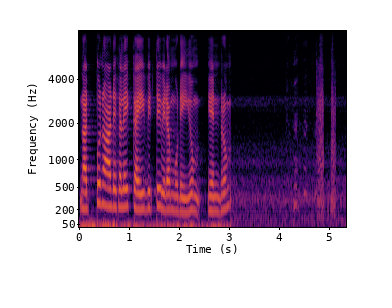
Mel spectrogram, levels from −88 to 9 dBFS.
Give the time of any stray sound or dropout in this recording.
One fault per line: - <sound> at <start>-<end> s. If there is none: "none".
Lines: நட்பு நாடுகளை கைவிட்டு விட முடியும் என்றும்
- laugh at 4.1-5.2 s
